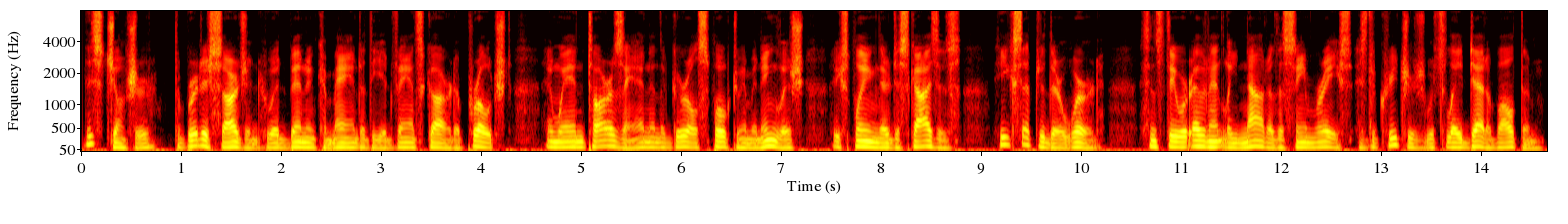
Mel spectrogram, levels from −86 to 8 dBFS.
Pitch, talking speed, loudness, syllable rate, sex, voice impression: 95 Hz, 210 wpm, -19 LUFS, 5.9 syllables/s, male, masculine, middle-aged, thick, tensed, slightly hard, slightly muffled, cool, intellectual, mature, wild, slightly strict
